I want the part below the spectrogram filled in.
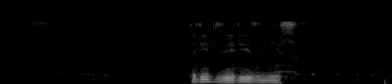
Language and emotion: Russian, neutral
